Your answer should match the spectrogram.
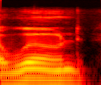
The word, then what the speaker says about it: wound: So wound, the past tense of to wind, rhymes with found.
